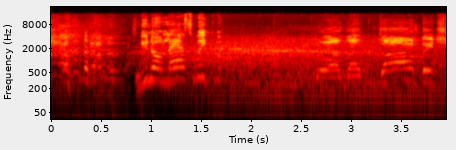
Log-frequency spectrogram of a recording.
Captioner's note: truck approaching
